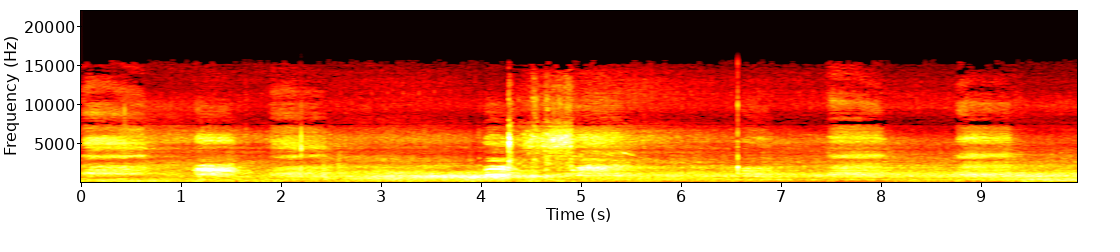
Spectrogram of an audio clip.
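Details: Carrion crow fledgling in Japan, mid-June 2016, begging its parent for food at a river as the adult searches rubbish; scattered hoarse caws, a few louder, spaced irregularly against continuous rushing noise.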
